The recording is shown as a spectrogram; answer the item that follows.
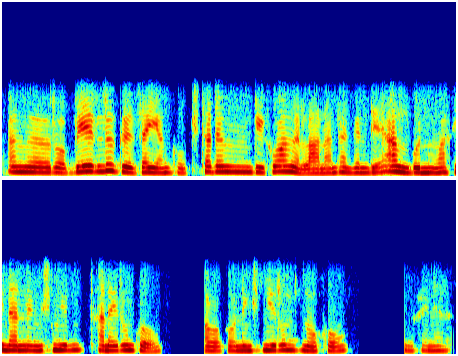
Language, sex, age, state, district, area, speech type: Bodo, female, 18-30, Assam, Kokrajhar, urban, conversation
